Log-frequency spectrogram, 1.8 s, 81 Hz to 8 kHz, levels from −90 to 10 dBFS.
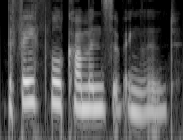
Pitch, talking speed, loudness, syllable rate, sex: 230 Hz, 165 wpm, -17 LUFS, 5.1 syllables/s, female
